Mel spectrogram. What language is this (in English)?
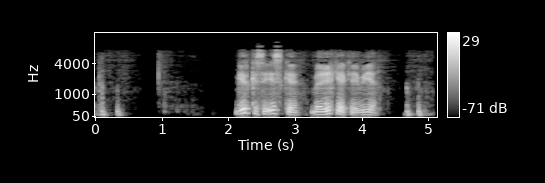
Burushaski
